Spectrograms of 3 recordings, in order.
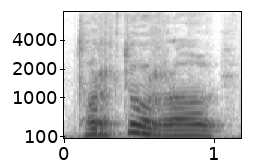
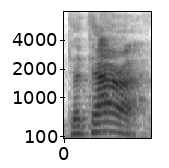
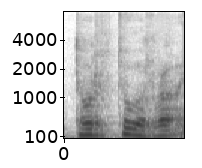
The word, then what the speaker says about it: Turturro: so if I didn't start he would say tatara he was Irish you know get in there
